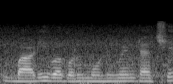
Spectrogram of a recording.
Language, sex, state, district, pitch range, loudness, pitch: Bengali, male, West Bengal, Jhargram, 145-160 Hz, -22 LUFS, 150 Hz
